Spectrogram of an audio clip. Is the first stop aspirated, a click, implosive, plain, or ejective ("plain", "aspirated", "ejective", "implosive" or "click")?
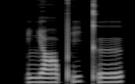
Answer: ejective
